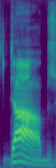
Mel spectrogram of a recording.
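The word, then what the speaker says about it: Doubs: getting into the romeo dubs experience or dobbs is it dobbs is that how we confirmed it's pronounced apparently he wants dobbs and it's funny because we all heard dubs pre-draft so we said romeo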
